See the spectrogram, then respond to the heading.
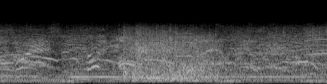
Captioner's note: gunshot; dramatic music; overlapping screaming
